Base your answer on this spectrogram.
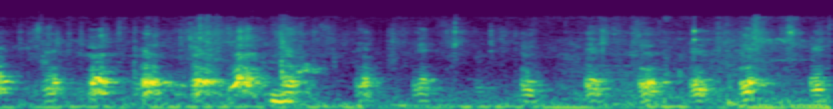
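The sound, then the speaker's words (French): Turkey gobbling: a rapid, loud run of many warbling, throaty calls in an uneven rhythm that carries on throughout, with no talk. “Le dindon ou la dinde glougloute, c'est clair.”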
